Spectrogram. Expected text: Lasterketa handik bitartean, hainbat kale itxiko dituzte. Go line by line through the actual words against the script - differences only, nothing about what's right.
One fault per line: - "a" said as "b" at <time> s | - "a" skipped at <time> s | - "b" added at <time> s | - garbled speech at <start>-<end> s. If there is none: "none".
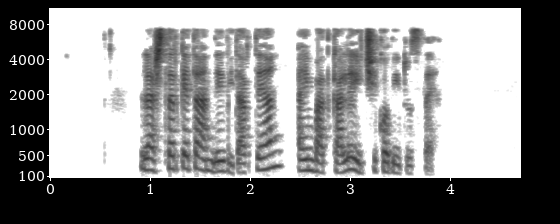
none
